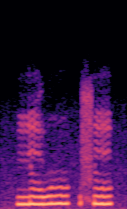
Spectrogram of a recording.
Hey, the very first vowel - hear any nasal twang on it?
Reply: yes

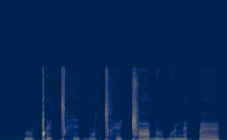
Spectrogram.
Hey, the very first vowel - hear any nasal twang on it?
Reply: no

